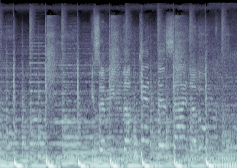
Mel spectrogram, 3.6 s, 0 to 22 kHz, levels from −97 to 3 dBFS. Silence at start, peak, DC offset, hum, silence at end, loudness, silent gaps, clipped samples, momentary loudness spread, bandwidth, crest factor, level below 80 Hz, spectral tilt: 0 s; 0 dBFS; under 0.1%; none; 0 s; -12 LUFS; none; under 0.1%; 2 LU; 15.5 kHz; 10 dB; -14 dBFS; -5.5 dB/octave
